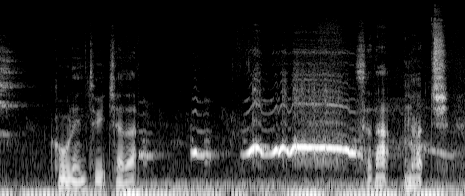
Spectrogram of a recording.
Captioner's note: hooting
